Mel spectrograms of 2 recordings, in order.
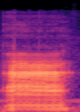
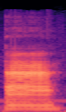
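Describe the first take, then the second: First: The vowel is made further front in the mouth. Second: The same.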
